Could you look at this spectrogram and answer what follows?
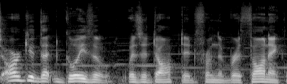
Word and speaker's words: Goidel: Though there were hundreds of tribes and kings, they were all Gaels, pronounced in Old Gaelic, Gaedhil, and they spoke a common language, Gaelic, Gaelga today, for which they held a great love.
